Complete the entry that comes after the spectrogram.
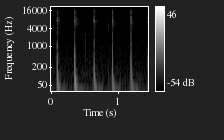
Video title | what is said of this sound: HSSC CET MAINS 🔥 GROUP D 🔥 CHEMISTRY 🔥 METAL AND NON METAL 2 🔥 2026 🔥 | इनको जब पीटते हैं ना तो ये आवाज करती हैं, टन टन की आवाज आती है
